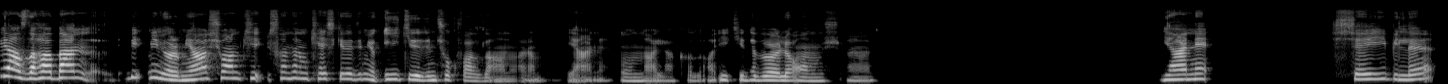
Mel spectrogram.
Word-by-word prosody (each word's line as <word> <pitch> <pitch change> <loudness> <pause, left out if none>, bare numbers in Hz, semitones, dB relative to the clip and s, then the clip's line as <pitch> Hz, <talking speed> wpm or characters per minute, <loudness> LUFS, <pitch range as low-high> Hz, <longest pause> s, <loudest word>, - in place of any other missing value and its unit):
biraz 345 -7 +6
daha 295 +2 +7
ben 310 0 +8
ı 260 - -10 0.3
bi 325 +4 -5
bilmiyorum 220 -10 +3
ya, 235 +6 +5
şu 295 +2 -3
anki 285 0 -2
sanırım 280 +1 -5
keşke 255 0 -5
dediğim 245 -1 -4
yok, 205 - -3
iyi 235 0 -2
ki 230 -1 -3
dediğim 195 -1 +2
çok 210 +1 -7
fazla 165 -2 -8
an 75 0 -12
var 75 0 -17
ama, 200 - -12 0.3
yani, 195 -3 -10
onunla 165 -1 -7
alakalı, 175 +1 -13
ay, 185 - -10
iyi 205 -1 -3
ki 200 -2 -6
de 195 -1 -3
böyle 185 -1 +2
olmuş 165 -2 -7
Evet. 175 +1 -13 2.8
Yani 230 +3 +2 1.2
şeyi 245 +1 -3
bile 230 +2 -2
220 Hz, 140 wpm, -21 LUFS, 185-260 Hz, 2.8 s, ben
